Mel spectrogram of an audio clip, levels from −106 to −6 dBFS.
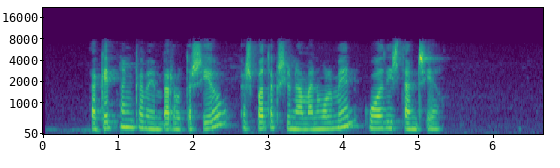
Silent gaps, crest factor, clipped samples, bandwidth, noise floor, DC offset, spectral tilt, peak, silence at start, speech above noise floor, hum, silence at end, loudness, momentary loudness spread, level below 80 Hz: none; 24 dB; under 0.1%; 7.6 kHz; -76 dBFS; under 0.1%; -2.5 dB/octave; -6 dBFS; 0.65 s; 47 dB; none; 1.4 s; -28 LUFS; 10 LU; -68 dBFS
